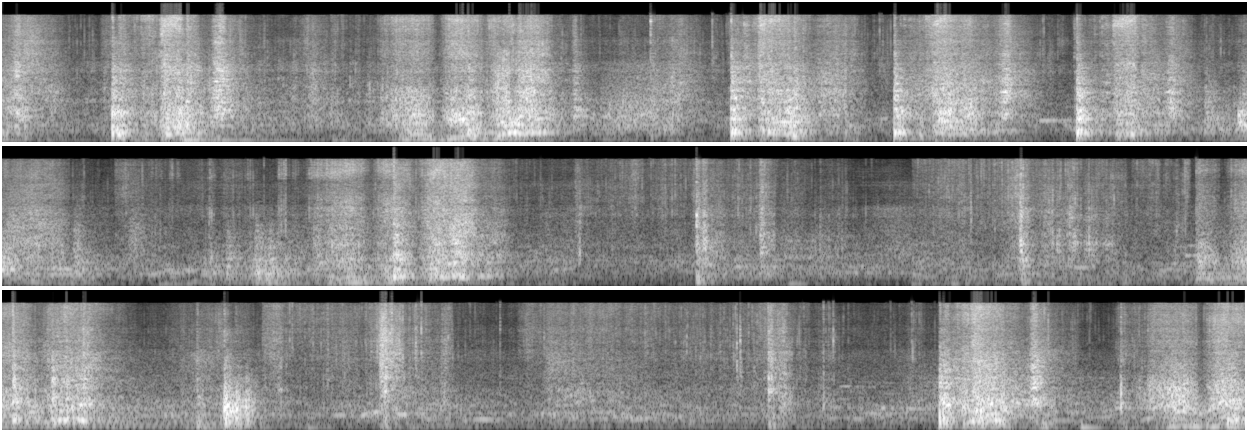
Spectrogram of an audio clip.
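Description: A knife sawing through the crisp breadcrumb crust of deep-fried croquette toast, giving loud crunching in repeated strokes, with a couple of short pauses between cuts.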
